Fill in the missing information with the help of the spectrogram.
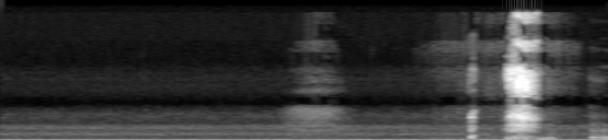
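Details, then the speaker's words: A soft breathy intake, then a short muffled sleepy sneeze near the end over a low room hum, just after waking from a nap; sneezing. "I have a paper towel on my pillow in case I fall asleep again, just so that nobody thinks that I'm sneezing directly into my pillow, because that would be unpleasant."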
